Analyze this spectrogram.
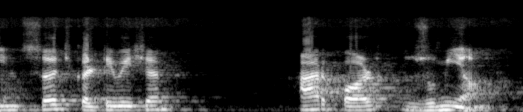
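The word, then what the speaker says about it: jhum: cultivation to check इथं spelling आहे जे एच यु am that is zoom cultivation किंवा याला तुम्ही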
